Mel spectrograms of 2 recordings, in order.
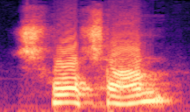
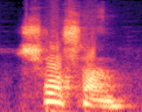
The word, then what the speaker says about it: শ্মশান: এরপরে শ্মশান শব্দটির সঠিক উচ্চারণ শ্মশান। খেয়াল করবি মফলা যুক্ত যদি প্রথম বর্ণে হয়, সেই মফলা মানে ফলা যুক্ত উচ্চারণ হবে না, একটু শাসাঘাত হবে, নাসিক্য হবে, শ্মশান।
